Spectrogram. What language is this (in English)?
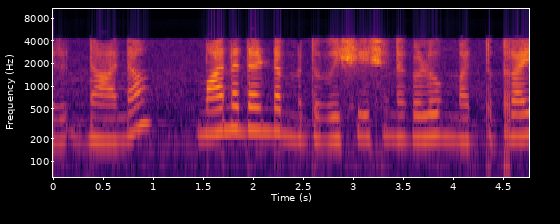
Kannada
